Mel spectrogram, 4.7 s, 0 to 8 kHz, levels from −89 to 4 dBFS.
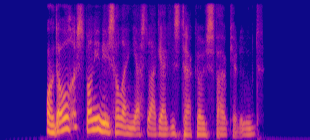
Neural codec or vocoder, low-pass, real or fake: codec, 16 kHz in and 24 kHz out, 0.4 kbps, LongCat-Audio-Codec, four codebook decoder; 7.2 kHz; fake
